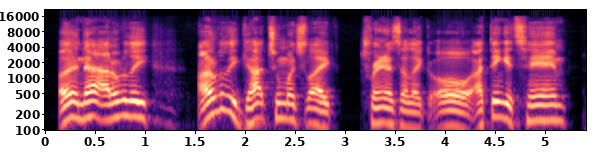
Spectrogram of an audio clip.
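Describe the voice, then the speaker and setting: This man talks at a fairly quick clip in a fairly high pitch, with an unremarkable speaking voice. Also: lively intonation. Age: 20s. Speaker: personal trainer. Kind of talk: casual chat.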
